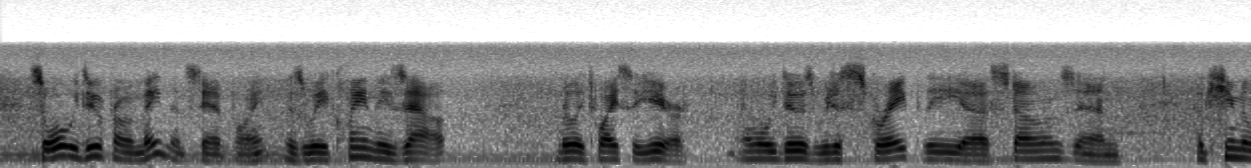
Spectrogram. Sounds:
speech, outside, rural or natural

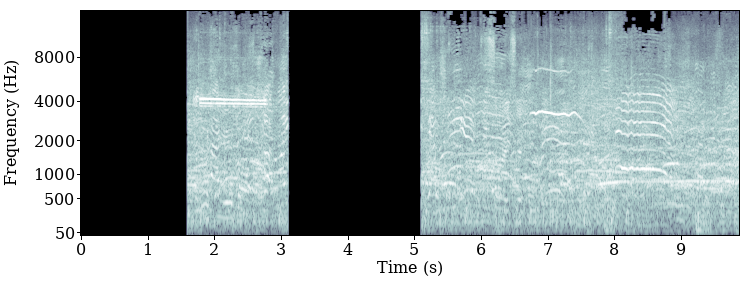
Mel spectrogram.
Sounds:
speech

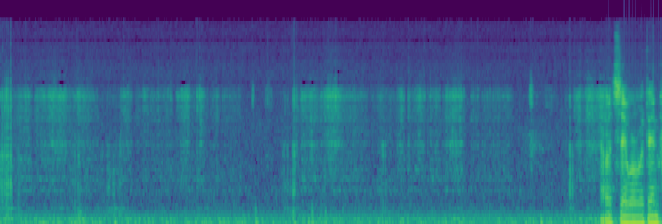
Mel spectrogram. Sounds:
speech

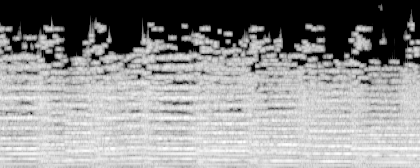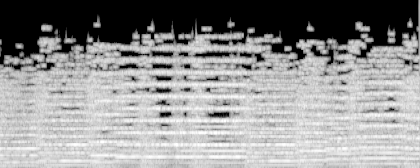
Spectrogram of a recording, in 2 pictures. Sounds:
orchestra, musical instrument, music

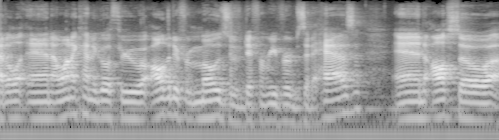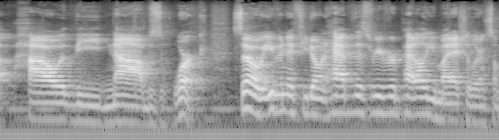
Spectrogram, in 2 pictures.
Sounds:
speech

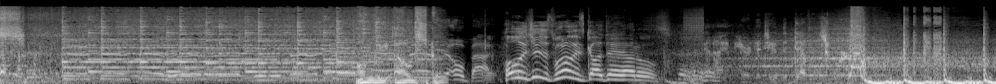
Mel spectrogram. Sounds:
speech, music

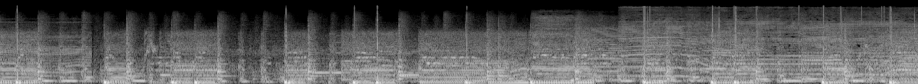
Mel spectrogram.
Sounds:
music

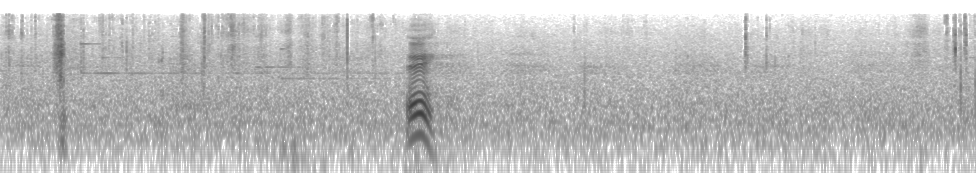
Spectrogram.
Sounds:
speech

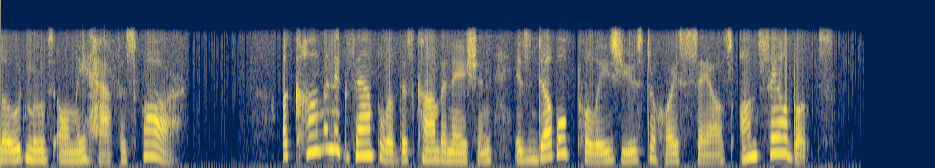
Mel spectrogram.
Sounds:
speech

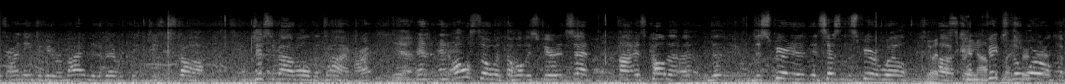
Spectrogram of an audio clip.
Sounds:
speech

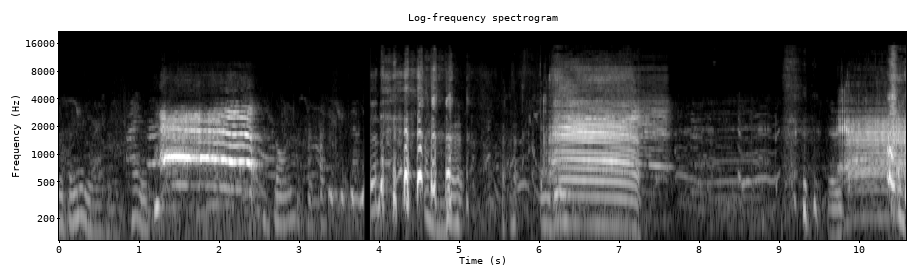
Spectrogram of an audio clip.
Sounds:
sheep bleating

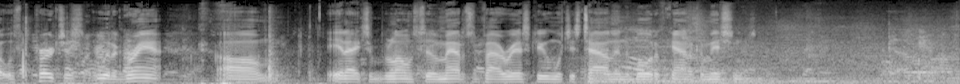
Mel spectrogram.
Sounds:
speech

